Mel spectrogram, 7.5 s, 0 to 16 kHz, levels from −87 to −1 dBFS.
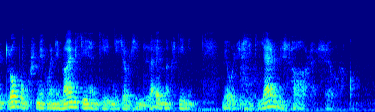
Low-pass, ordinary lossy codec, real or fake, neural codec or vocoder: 9.9 kHz; none; real; none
